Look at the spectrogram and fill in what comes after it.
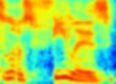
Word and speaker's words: Los Feliz: It's Los Feliz to people who live here because I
